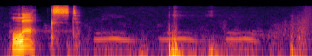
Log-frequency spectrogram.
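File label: "ring", spoken word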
